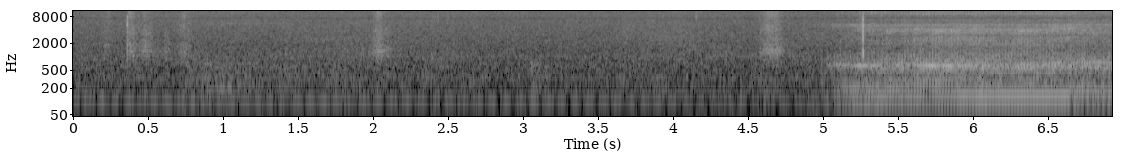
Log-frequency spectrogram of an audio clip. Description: Sophia the french bulldog is just snoring away. She sleeps next to me while I work so this is what I get to listen to all day!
